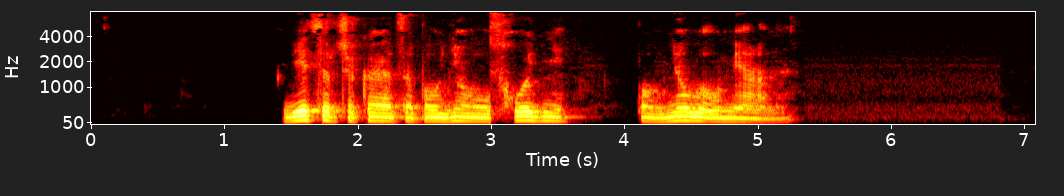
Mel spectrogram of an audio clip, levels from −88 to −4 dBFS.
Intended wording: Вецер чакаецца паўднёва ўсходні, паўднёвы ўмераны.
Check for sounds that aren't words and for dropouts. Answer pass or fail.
pass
